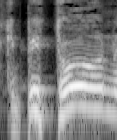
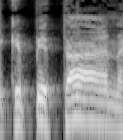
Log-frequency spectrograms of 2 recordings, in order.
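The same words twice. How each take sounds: First: "Капитана" said as Капитона, stressed O; corrected name. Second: Said in the usual way. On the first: A narrator's reading. («Капитана» через ударное «о»: Капитона) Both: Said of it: "а не капитана".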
